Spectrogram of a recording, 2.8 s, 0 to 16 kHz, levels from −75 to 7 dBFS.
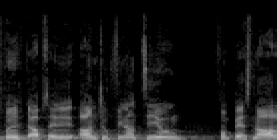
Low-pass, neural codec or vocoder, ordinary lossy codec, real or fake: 14.4 kHz; none; none; real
